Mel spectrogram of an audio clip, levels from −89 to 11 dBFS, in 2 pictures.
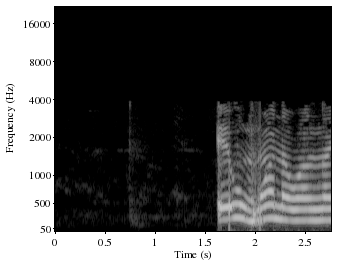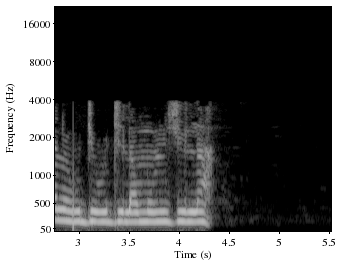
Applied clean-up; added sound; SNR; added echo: none; none; none; none.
